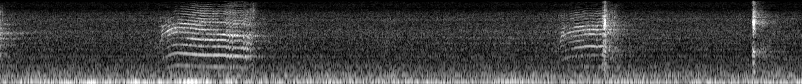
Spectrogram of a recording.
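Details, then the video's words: Hungry kitten giving a long wavering meow near two seconds, then two short cries later, over steady low background rumble. "Poor baby Cat feeling Hungry"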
